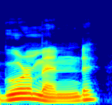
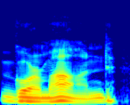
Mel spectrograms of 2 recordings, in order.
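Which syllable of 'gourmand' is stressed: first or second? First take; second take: first; second. First: The stress is on the first syllable. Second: The stress is on the second syllable. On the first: "The emphasis is on the first syllable" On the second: "I would have assumed gourmand for some reason"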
